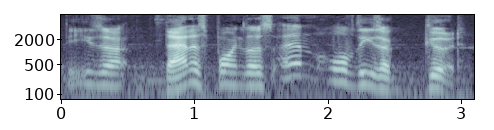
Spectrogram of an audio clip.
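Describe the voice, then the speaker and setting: Chatty Dutch man with a bright voice. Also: fairly high pitch, sing-song, moderate pace, slight background noise. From Netherlands. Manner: chatty, rambling, self-mocking asides. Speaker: gaming channel host. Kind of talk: let's play commentary.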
